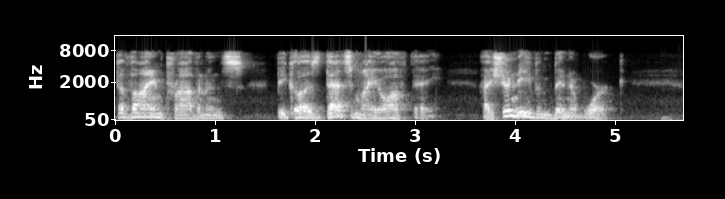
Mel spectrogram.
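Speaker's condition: Gunshot injury to voice box; bullet still lodged behind carotid artery

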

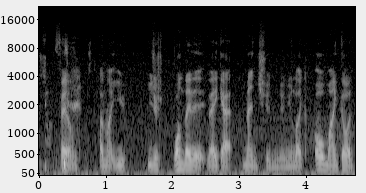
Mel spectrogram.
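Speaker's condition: No condition

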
